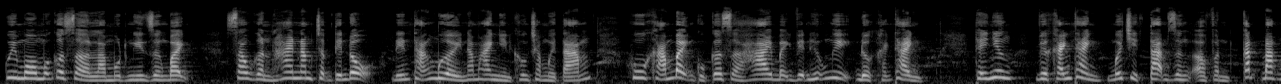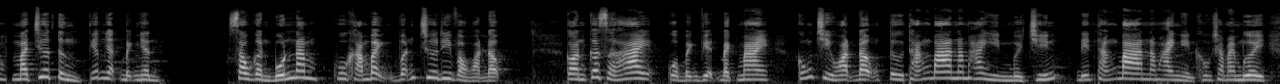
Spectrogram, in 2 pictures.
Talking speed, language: 215 wpm, Vietnamese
